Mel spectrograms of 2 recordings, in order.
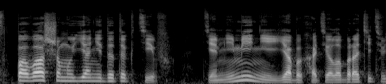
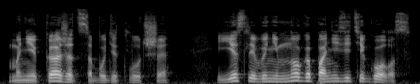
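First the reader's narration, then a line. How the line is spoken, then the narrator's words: Calm. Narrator (Russian): спокойно произнес Эрденил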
